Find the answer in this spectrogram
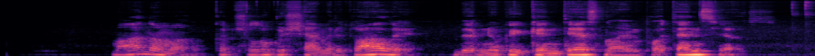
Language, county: Lithuanian, Utena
